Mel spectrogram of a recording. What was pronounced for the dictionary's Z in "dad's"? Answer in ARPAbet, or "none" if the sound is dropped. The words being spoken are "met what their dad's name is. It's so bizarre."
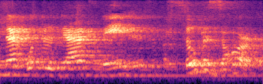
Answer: Z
